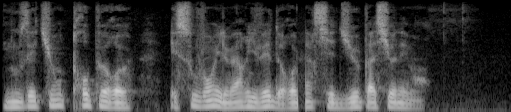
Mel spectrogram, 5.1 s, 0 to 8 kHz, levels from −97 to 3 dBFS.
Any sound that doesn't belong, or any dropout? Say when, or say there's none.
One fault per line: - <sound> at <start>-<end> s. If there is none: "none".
- dropout at 3.0-3.1 s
